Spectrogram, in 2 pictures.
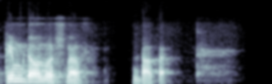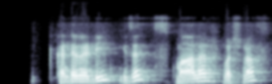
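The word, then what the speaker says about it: containerd: container D container D that's how we know pronounce it container D container D or it can be Docker right Docker container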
